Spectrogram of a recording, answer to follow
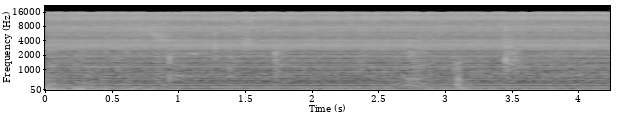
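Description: Steady electrical mains hum, a low drone with a few higher buzzing overtones, with a few faint ticks over it.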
